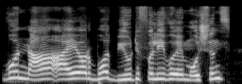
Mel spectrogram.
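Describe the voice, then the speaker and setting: A woman life coach gives a gentle, slow self-help talk, mixing Hindi and English. She is unwell and says her voice sounds off. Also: fairly high pitch, steady tone, no echo. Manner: mixes Hindi and English, speaks slowly and gently. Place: outdoors on location.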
